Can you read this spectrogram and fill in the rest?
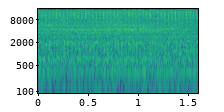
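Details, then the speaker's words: Hyundai Elantra after stalling in floodwater, oil pressure switch cleaned and oil light now out, running without its air filter. A steady, even hum with no knocks or rattles. Normal quiet idle. "here it is running without the filter of course nice and quiet"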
